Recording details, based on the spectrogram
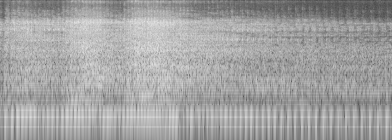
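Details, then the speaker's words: Yamaha Mio Soul scooter after piston and ring replacement: steady idle with a light, even tapping over the beat; valve tick from the worn camshaft, which was not replaced. "suara klep dan [Musik] kruoken AS ya noken as yang gak diganti itu ya blakbalik saja"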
